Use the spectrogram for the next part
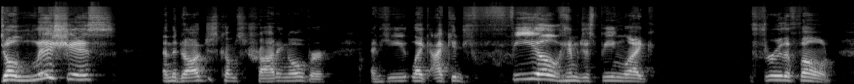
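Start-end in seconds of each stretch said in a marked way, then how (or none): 0.0-1.2 mock outraged, incredulous, high, loud indignant tone. Retelling a friend's reaction on the phone: imitating an indignant friend. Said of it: "indignantly, he goes".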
